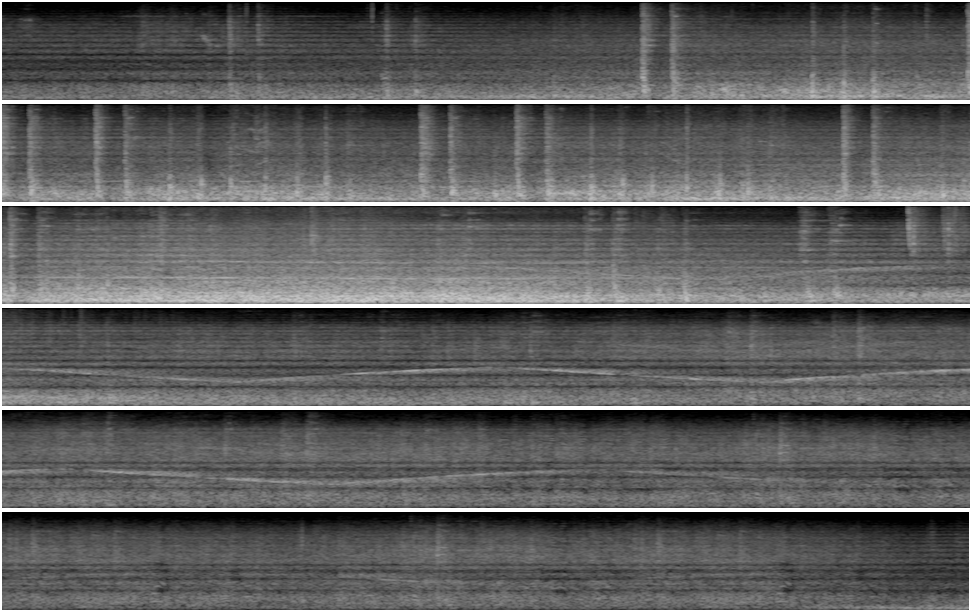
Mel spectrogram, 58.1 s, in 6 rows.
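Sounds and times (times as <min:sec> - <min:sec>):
train rumble: 0:00.0 - 0:58.0
train wheel clicks at rail joints: 0:01.4 - 0:02.8, 0:03.6 - 0:04.3, 0:06.4 - 0:07.3, 0:08.0 - 0:21.3, 0:25.1 - 0:26.4.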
